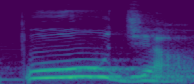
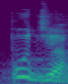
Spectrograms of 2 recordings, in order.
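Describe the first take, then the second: First: पूजा said slowly, loud and high, with a long ऊ and a falling end; teacher demonstrating the correct पूजा; clear correct pronunciation. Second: Said in the usual way. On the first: Shown as a demonstration. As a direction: sound out पूजा carefully, lengthening the ऊ in पू. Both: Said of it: "सही शब्द का उच्चारण किया".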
